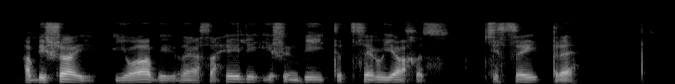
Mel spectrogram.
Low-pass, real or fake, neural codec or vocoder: 7.2 kHz; fake; codec, 16 kHz, 4 kbps, FunCodec, trained on Chinese and English, 50 frames a second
